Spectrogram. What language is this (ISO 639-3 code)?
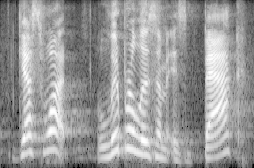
eng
